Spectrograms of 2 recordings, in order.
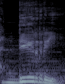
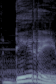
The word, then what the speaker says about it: Dere: dan produktif dan Perkenalkan ini adalah Dir atau Dere bacanya Ya D E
